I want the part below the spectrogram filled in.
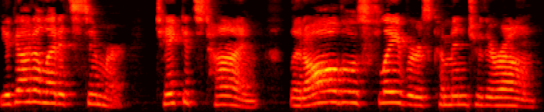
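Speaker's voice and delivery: plain reading voice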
